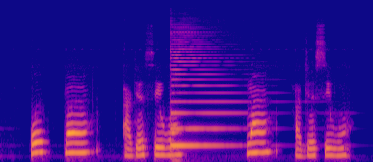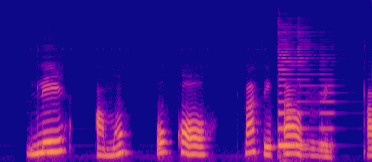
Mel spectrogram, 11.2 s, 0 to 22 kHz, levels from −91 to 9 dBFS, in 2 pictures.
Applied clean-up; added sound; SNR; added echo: neural mask model RNNoise.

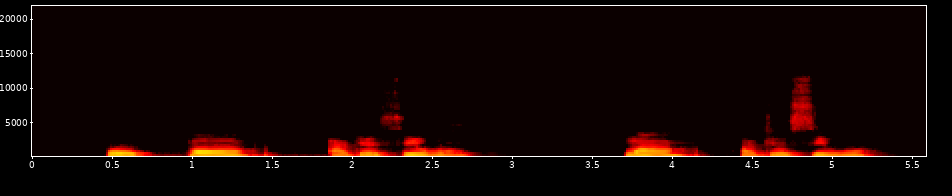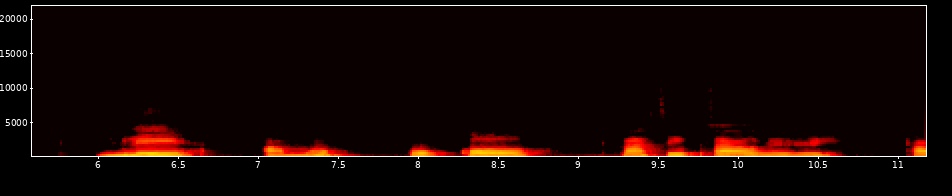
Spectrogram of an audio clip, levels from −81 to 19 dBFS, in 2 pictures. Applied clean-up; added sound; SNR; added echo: neural mask model DeepFilterNet 3.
